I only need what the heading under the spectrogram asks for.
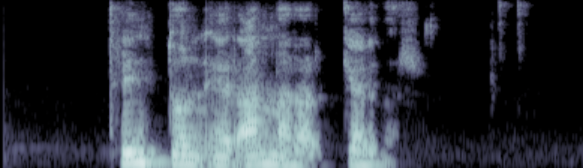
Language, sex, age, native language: Icelandic, male, 70-79, Icelandic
